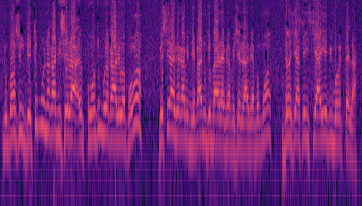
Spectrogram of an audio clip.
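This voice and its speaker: A man's voice: high voice, quick pace, darkish tone, a little hiss or hum. A man from a group of friends, talking in a rambling, agitated way. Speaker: resident. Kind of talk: interview.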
